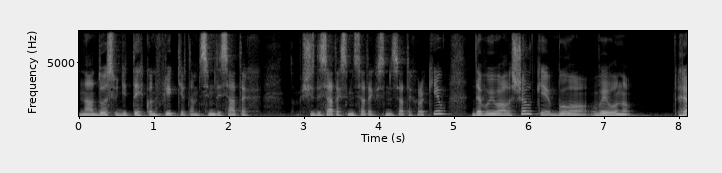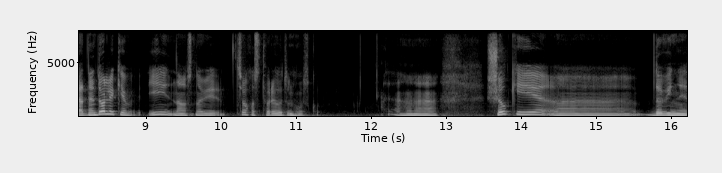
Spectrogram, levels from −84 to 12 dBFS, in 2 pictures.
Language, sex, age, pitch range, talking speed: Ukrainian, male, 20-39, 135-160 Hz, 95 wpm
